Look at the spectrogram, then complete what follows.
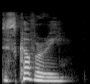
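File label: "discovery", British English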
